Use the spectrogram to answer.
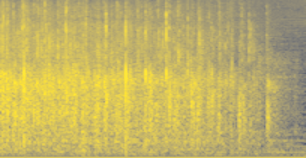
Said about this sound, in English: Let's give them a round of applause because we appreciate their support.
